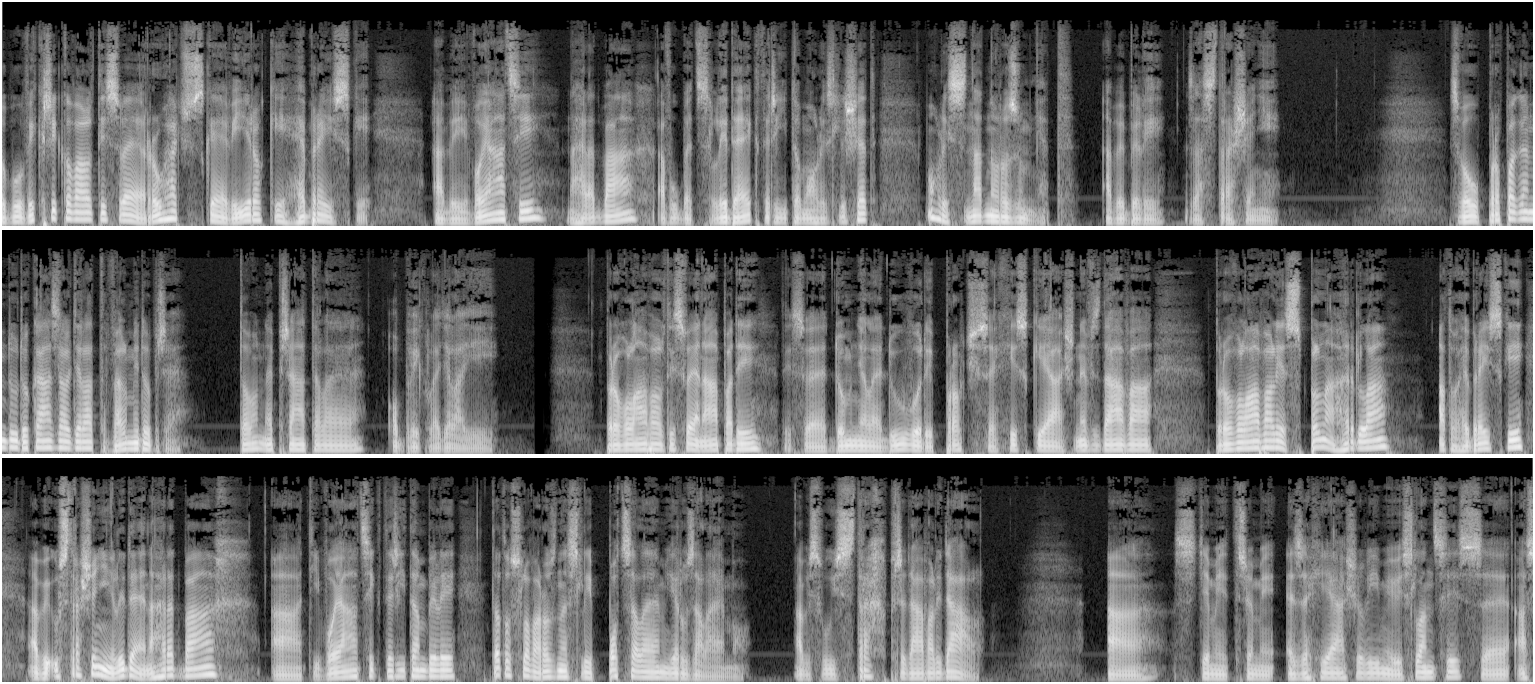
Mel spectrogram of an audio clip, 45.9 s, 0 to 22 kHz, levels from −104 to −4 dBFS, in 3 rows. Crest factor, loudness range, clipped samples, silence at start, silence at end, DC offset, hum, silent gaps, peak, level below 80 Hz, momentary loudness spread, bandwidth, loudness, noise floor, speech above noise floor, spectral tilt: 16 dB; 5 LU; under 0.1%; 0 s; 0 s; under 0.1%; none; 20.64-20.72 s; -2 dBFS; -32 dBFS; 11 LU; 15.5 kHz; -17 LUFS; -62 dBFS; 45 dB; -5 dB/octave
